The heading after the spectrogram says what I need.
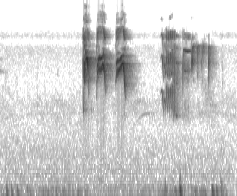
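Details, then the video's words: A bird gives three short, high chirped notes in quick succession, then a brief run of rapid twittering, over a faint low rumble. "The bird is singing."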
